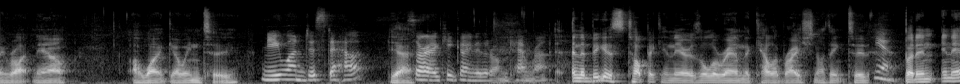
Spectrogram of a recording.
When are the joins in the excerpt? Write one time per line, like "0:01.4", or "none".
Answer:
0:02.5
0:08.7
